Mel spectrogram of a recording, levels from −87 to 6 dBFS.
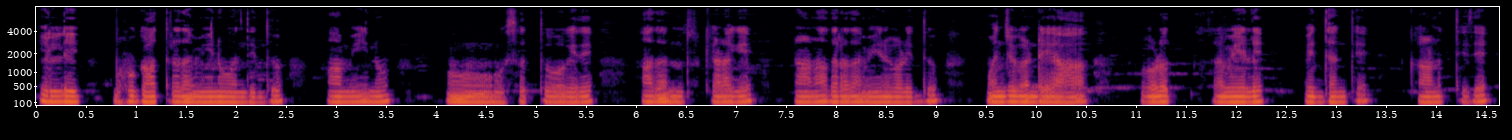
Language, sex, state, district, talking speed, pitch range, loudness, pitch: Kannada, male, Karnataka, Shimoga, 70 wpm, 115-130 Hz, -33 LUFS, 120 Hz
